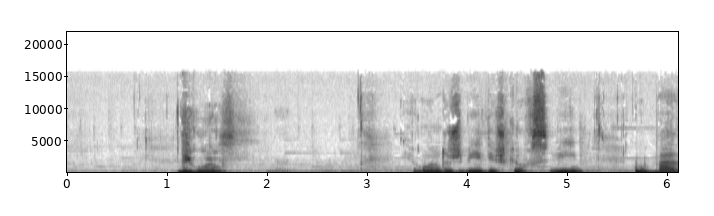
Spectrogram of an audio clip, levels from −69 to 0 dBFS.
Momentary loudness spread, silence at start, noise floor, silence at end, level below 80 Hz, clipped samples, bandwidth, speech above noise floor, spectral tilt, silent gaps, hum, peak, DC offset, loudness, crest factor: 22 LU; 0 s; -39 dBFS; 0 s; -30 dBFS; under 0.1%; 16 kHz; 24 dB; -4.5 dB/octave; none; 50 Hz at -40 dBFS; -2 dBFS; under 0.1%; -16 LUFS; 16 dB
